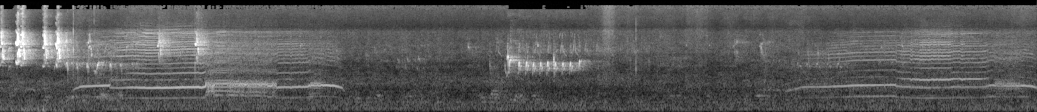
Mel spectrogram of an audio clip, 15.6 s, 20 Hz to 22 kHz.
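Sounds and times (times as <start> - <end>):
other birds chirping: 0.0 - 9.1, 10.2 - 15.5
bush stone-curlew calling with mournful whistled wails: 0.9 - 5.3, 11.7 - 15.5.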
